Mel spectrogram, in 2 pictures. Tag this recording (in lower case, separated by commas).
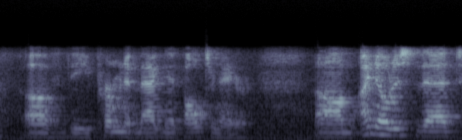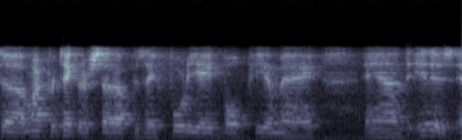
speech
